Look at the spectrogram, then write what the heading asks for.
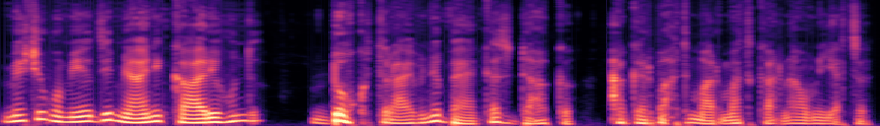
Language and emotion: Kashmiri, fearful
